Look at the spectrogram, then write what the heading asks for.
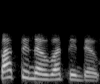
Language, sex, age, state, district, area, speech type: Malayalam, female, 30-45, Kerala, Kasaragod, rural, conversation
